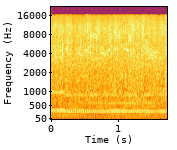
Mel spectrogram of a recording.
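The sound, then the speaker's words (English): Raindrops falling in a steady, even patter onto tables and chairs, a quiet continuous hiss of drops tapping hard surfaces with a faint low hum underneath and no voices. “It's raining all across the room. You're hearing the drops on your tables, your chairs.”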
